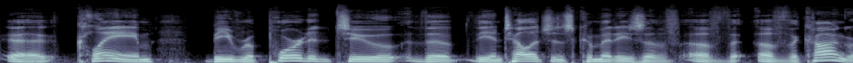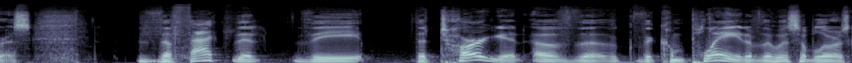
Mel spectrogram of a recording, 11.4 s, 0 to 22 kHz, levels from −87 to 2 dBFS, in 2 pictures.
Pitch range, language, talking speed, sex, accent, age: 115-140 Hz, English, 150 wpm, male, American, 60-79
